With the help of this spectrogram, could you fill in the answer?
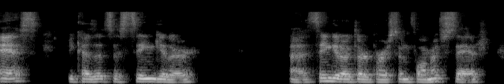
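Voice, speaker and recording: This man has a plain, everyday voice at a medium pitch. He keeps a moderate pace and fairly even intonation. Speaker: Spanish teacher. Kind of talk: recorded lecture.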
